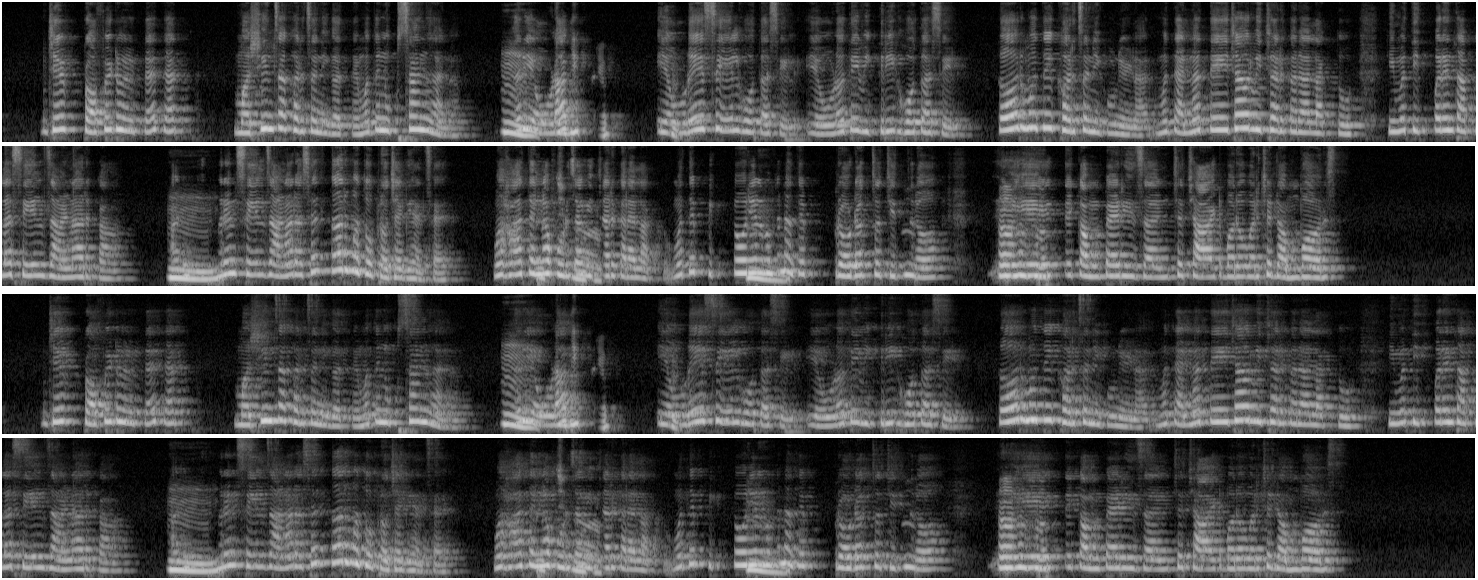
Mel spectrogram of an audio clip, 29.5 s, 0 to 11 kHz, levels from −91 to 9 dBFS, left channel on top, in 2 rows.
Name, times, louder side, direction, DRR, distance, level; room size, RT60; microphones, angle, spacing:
voice 1, 0.4-1.8 2.3-4.6 5.1-5.7 6.6-9.6 10.0-13.5 13.9-15.9 16.4-16.6 16.9-19.2 19.7-21.7 22.1-22.8 23.1-24.1 24.6-28.0, left 2 dB, 55° left, 5 dB, 3.1 m, -21 dB
voice 2, 5.0-6.1 6.7-6.8 16.4-17.0 20.1-20.2 20.4-20.7 22.2-22.6 23.8-23.9 24.7-25.2, equal, 5° left, 11 dB, 0.6 m, -18 dB
28.0 x 12.0 x 2.8 m, 0.39 s
head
